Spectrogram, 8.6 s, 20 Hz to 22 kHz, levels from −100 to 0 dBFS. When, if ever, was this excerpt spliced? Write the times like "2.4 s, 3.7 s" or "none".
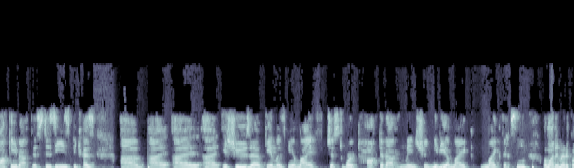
none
